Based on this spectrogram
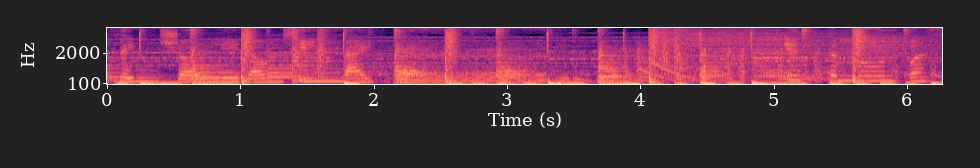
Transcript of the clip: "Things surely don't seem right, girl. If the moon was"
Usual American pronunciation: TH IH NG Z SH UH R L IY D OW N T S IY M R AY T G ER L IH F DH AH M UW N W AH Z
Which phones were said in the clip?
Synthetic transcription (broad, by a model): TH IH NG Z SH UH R L IY D OW N T S IY M L AY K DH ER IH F DH AH M UW N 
